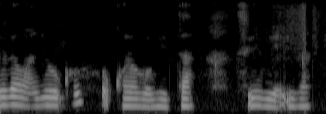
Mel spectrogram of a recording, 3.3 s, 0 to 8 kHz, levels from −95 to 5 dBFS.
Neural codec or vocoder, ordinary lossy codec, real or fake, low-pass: none; none; real; 7.2 kHz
